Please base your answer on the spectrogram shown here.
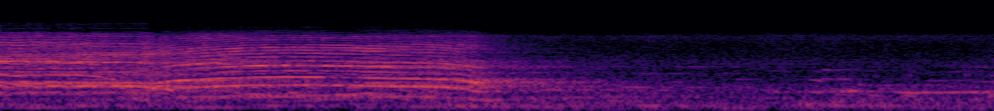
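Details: Goats on a farm make a lot of noise, with a loud, quavering bleat that drops in pitch and ends abruptly; Goat.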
